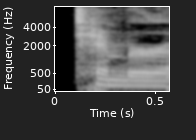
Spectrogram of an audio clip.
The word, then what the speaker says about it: Timber: Ben White over there he's saying it right Timber at the right who's gonna play right back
